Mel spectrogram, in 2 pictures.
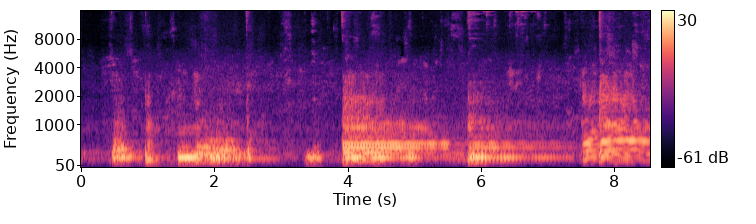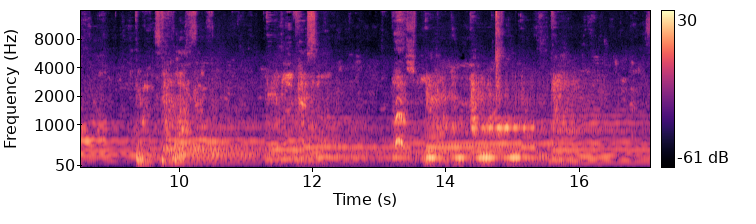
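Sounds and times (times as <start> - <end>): electric guitar strumming chords: 0.0 - 17.0.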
